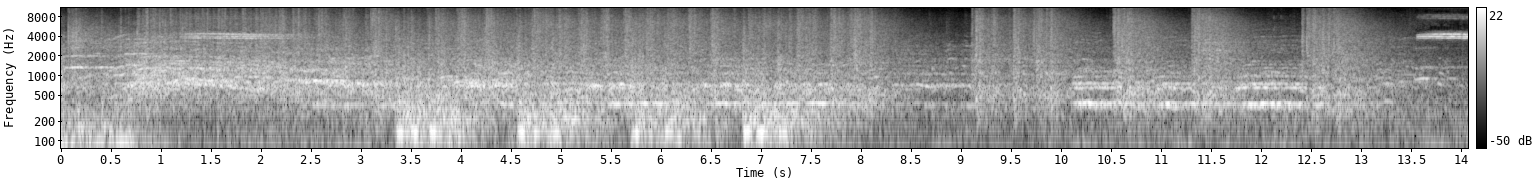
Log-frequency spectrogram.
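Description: A volleyball is struck hard with sharp slaps.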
